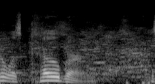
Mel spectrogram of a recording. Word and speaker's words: Cockburn: truth but he said his name was Dr Richard Coburn so the CK was silent I don't know what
